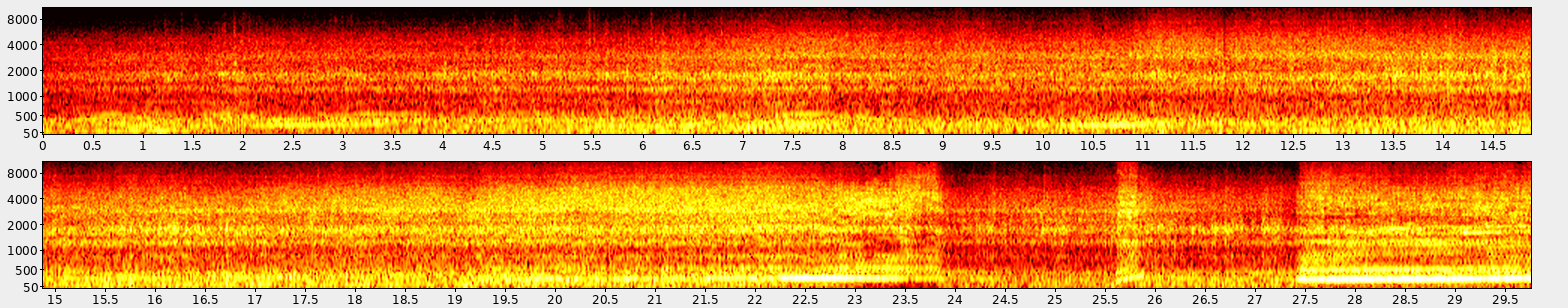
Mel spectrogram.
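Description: Car engine lapping a road-racing circuit, pulling hard and growing steadily louder for about twenty seconds. It then drops off suddenly as the throttle is lifted, gives a short rev about two seconds later, and comes back on full power near the end.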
